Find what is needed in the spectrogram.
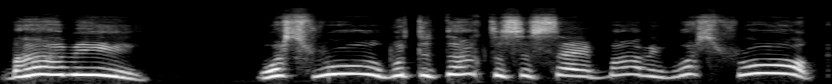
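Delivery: put-on high, pleading child's voice calling for mom; frantic young sons. Sons calling their mother at the hospital, high and pleading.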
